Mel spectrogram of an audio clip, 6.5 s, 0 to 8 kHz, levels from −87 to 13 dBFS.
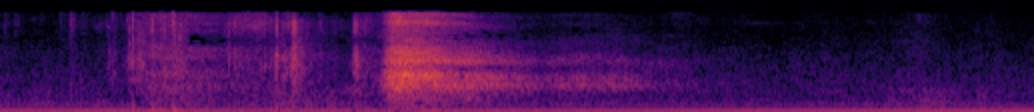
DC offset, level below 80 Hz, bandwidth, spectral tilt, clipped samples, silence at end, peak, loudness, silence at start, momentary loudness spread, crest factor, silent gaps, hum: under 0.1%; -48 dBFS; 5.8 kHz; -6 dB/octave; under 0.1%; 0 s; -12 dBFS; -32 LUFS; 0 s; 25 LU; 24 dB; none; 60 Hz at -50 dBFS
